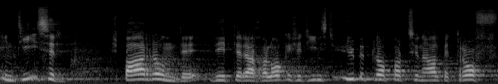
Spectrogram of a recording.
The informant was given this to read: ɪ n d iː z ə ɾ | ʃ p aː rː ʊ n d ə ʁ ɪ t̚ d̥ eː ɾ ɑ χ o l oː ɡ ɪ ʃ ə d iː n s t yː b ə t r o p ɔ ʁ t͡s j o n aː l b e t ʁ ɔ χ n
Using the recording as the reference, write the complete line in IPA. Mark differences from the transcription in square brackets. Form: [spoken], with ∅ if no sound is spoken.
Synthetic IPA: ɪ n d iː z ə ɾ | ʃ p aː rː ʊ n d ə [v] ɪ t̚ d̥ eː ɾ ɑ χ o l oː ɡ ɪ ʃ ə d iː n s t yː b ə [p] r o p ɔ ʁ t͡s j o n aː l b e t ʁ ɔ [f] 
